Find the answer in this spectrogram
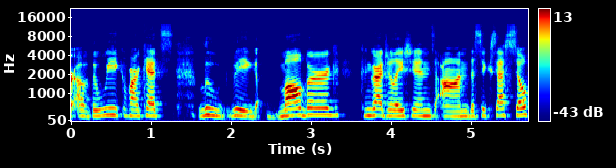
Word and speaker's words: Målberg: Correct way for my last name is Målberg, which means goal mountain.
